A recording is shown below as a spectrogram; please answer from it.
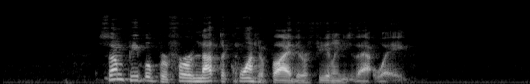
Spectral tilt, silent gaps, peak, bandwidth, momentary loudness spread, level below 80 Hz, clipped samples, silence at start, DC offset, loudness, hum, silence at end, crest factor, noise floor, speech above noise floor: -7.5 dB/octave; none; -4 dBFS; 10.5 kHz; 14 LU; -60 dBFS; under 0.1%; 1.05 s; under 0.1%; -22 LUFS; none; 1.3 s; 20 dB; -63 dBFS; 42 dB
